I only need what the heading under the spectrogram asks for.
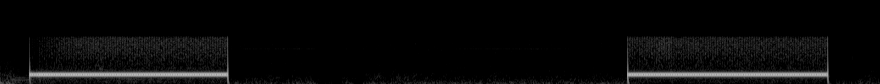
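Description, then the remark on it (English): A phone line rings twice with its outgoing ringback tone as a call is placed to a woman, each steady buzzing tone lasting about two seconds, separated by a quiet pause of roughly four seconds, clear. “All right, let's give her a call and see if we can get some answers for you.”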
